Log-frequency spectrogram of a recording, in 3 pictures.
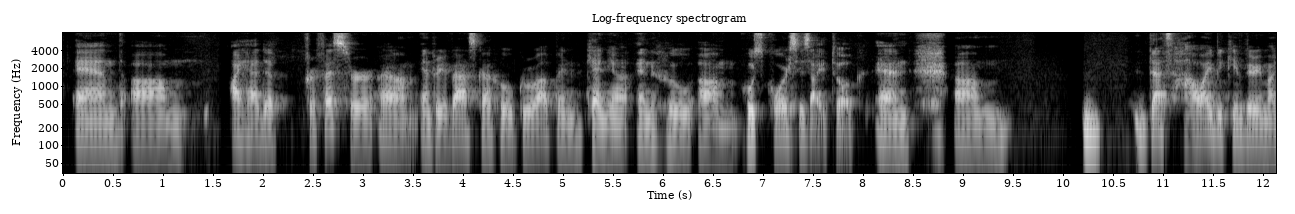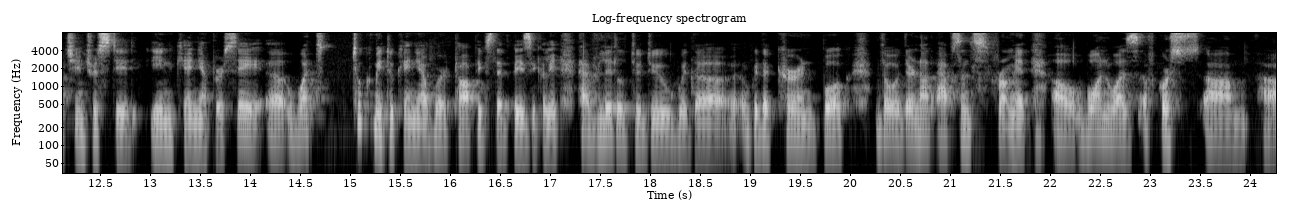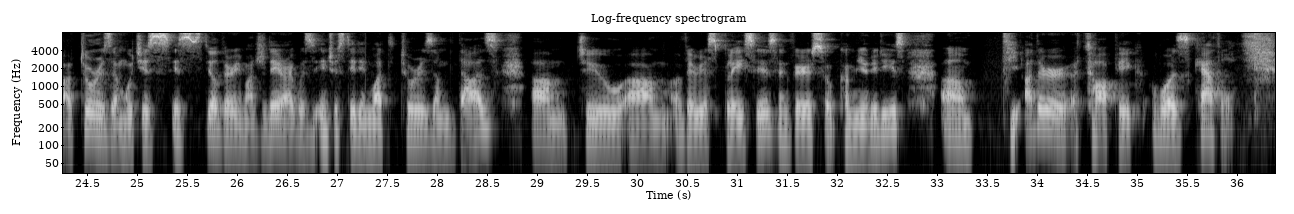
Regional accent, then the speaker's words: Romania; moved away as an adult; now in Canada; I am originally from Romania. My parents and I immigrated to Canada just after I finished high school. I actually had started college in Romania at University of Transylvania.

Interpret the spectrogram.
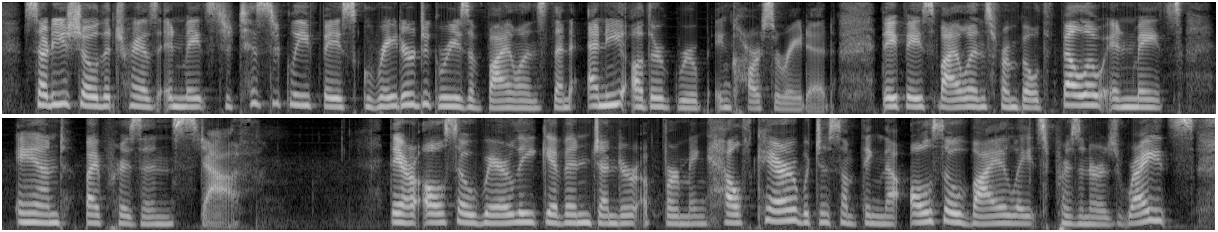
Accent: Ramsey County, Minnesota, United States; I grew up in Ramsey County

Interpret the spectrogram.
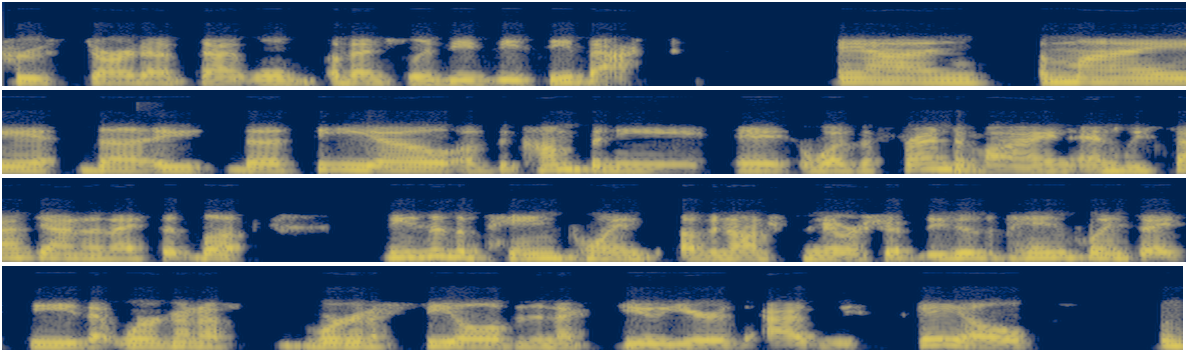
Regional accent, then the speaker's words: Las Vegas, Nevada, United States; moved away as an adult; also born or lived in Washington, D.C.; This is my hometown. I grew up here. I love Las Vegas

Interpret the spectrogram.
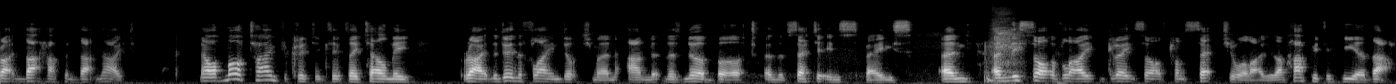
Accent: Yorkshire and the Humber, United Kingdom; I'm from Yorkshire.

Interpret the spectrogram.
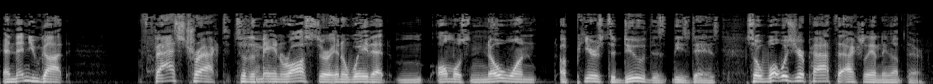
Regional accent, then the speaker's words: United States; also born or lived in Lanham, Maryland; we're from the same neck of the woods. You're from the D M V

